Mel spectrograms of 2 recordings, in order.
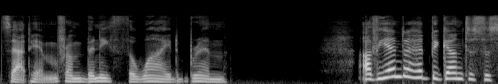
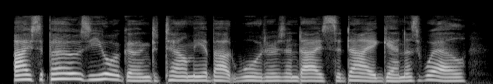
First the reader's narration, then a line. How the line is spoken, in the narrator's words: Elaine said coolly to Birgitta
